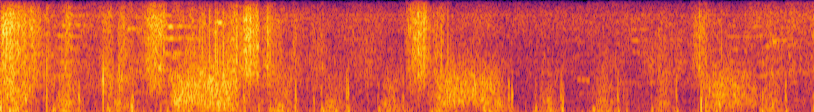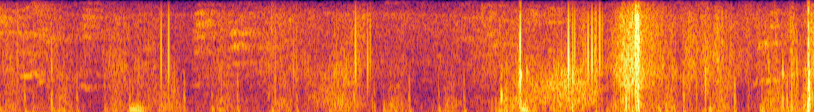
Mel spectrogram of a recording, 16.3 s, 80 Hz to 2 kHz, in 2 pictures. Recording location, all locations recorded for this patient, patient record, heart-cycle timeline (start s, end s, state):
mitral valve (MV)
aortic valve (AV)+pulmonary valve (PV)+tricuspid valve (TV)+mitral valve (MV)
#Age: Child
#Sex: Male
#Height: 89.0 cm
#Weight: 11.6 kg
#Pregnancy status: False
#Murmur: Present
#Murmur locations: aortic valve (AV)+mitral valve (MV)+pulmonary valve (PV)+tricuspid valve (TV)
#Most audible location: aortic valve (AV)
#Systolic murmur timing: Mid-systolic
#Systolic murmur shape: Diamond
#Systolic murmur grading: III/VI or higher
#Systolic murmur pitch: High
#Systolic murmur quality: Harsh
#Diastolic murmur timing: nan
#Diastolic murmur shape: nan
#Diastolic murmur grading: nan
#Diastolic murmur pitch: nan
#Diastolic murmur quality: nan
#Outcome: Abnormal
#Campaign: 2015 screening campaign
0.00	5.90	unannotated
5.90	6.01	S1
6.01	6.14	systole
6.14	6.24	S2
6.24	6.50	diastole
6.50	6.60	S1
6.60	6.72	systole
6.72	6.82	S2
6.82	7.04	diastole
7.04	7.14	S1
7.14	7.30	systole
7.30	7.40	S2
7.40	7.57	diastole
7.57	7.72	S1
7.72	7.80	systole
7.80	7.90	S2
7.90	8.09	diastole
8.09	8.24	S1
8.24	8.36	systole
8.36	8.50	S2
8.50	8.64	diastole
8.64	8.73	S1
8.73	8.88	systole
8.88	9.00	S2
9.00	9.16	diastole
9.16	9.27	S1
9.27	16.29	unannotated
